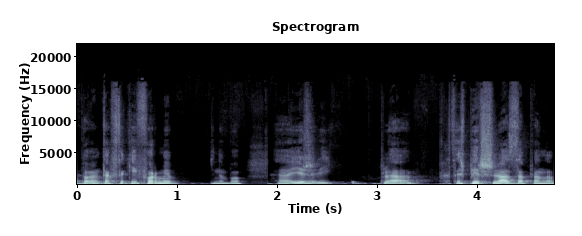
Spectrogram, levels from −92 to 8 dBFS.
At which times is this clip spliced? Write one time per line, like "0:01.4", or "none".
0:01.3

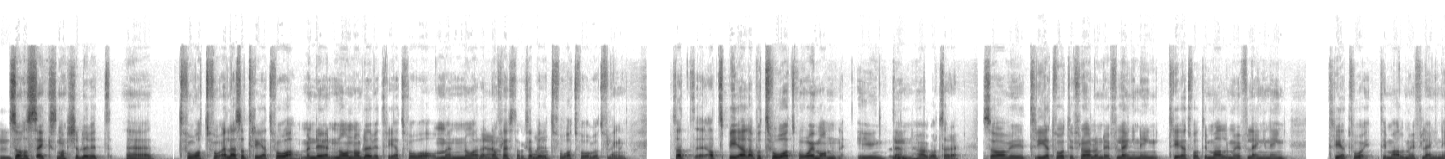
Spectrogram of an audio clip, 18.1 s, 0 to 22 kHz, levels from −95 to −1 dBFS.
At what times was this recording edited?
0:12.3
0:14.6

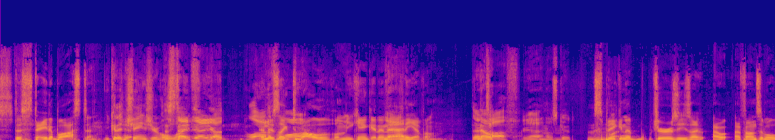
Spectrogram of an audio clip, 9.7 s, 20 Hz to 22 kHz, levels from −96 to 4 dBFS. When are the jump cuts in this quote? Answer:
0:02.8
0:06.5

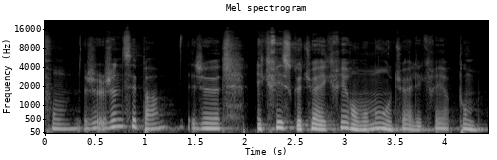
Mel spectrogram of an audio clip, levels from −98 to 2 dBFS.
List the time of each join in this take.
0:02.0

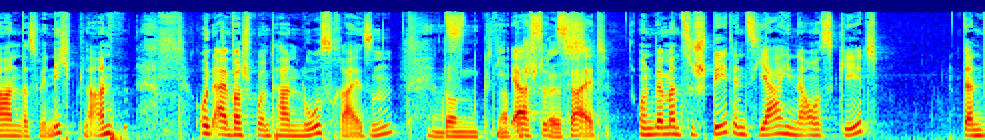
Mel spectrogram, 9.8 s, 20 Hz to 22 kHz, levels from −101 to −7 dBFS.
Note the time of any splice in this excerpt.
0:04.4

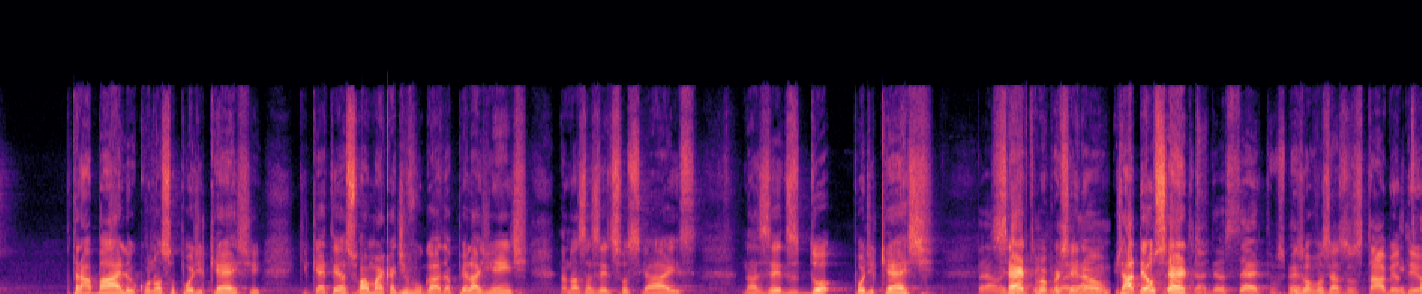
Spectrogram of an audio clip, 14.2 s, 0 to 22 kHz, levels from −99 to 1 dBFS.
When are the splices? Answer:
0:11.1
0:12.7

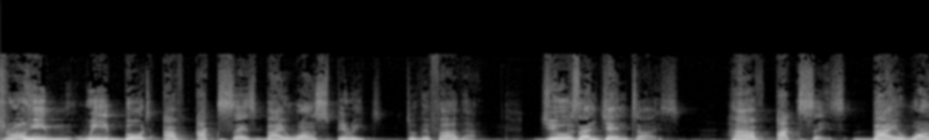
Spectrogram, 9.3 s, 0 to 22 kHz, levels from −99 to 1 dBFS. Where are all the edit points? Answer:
0:05.2

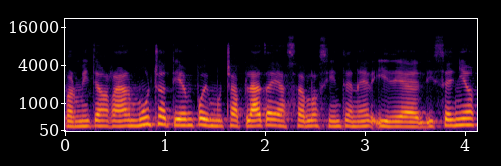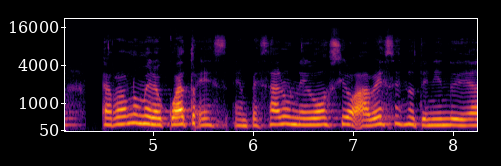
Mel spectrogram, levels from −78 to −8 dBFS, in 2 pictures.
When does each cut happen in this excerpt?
0:04.3
0:05.4

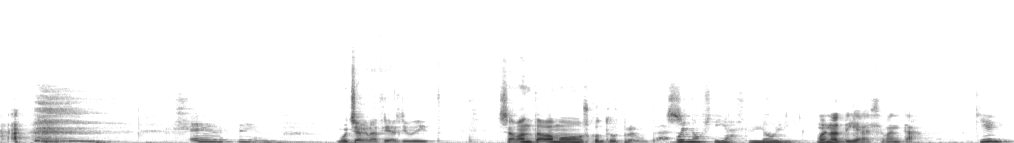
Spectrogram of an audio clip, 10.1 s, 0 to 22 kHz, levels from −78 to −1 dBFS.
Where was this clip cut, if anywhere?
none

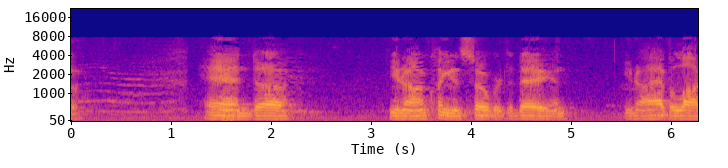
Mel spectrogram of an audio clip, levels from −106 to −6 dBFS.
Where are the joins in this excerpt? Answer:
0:01.1

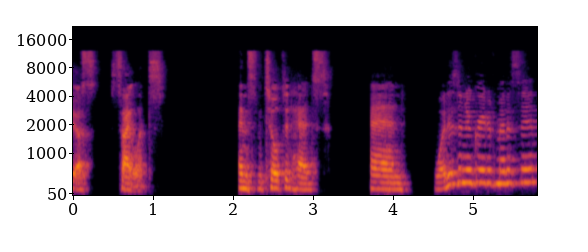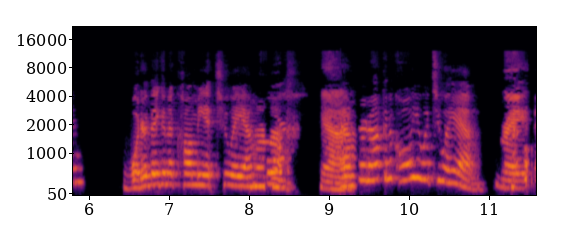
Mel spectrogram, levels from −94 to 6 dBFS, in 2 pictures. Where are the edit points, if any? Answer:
0:09.3

